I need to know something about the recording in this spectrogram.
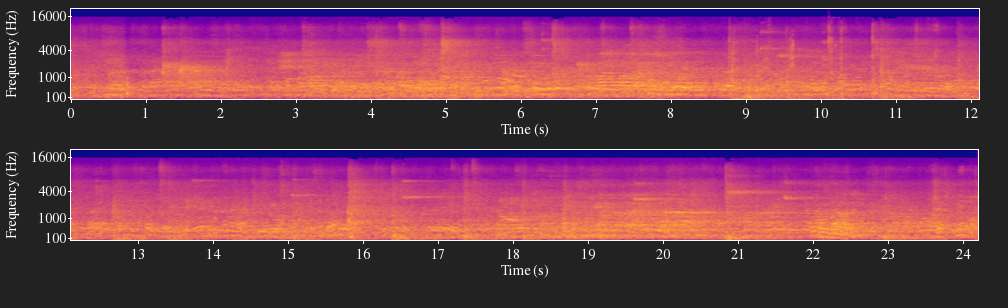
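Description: Players and spectators shout and chatter in a large echoing gym.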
